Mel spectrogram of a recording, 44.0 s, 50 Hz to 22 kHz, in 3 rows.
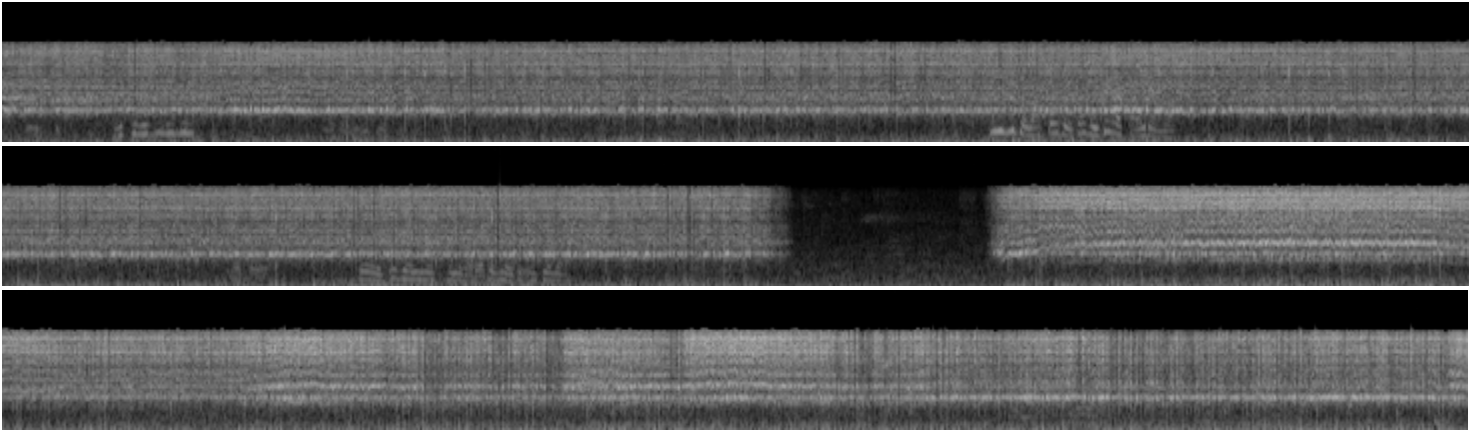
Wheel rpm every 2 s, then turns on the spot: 110, 120, 110, 110, 110, 110, 120, 110, 110, 110, 120, 30, 80, 160, 160, 160, 190, 200, 200, 220, 230, 220.
none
